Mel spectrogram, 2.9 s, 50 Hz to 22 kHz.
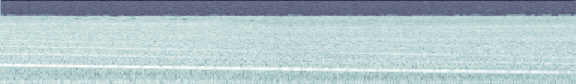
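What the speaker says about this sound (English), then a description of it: "And when having the siren on, most likely," A steady, slowly falling siren wail from an emergency vehicle in GTA 5 rings loud and close for a few seconds, with a low engine rumble beneath and no talking.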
